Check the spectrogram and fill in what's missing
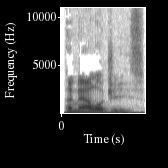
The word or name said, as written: analogies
